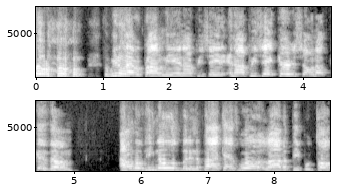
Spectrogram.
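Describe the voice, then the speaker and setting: Loud and fairly quick, a man speaks at a high pitch. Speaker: podcast co-host. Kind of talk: casual chat.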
